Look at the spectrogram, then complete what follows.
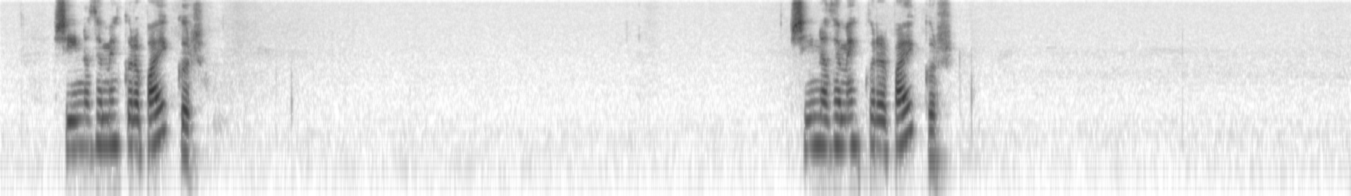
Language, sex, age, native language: Icelandic, female, 40-49, Icelandic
